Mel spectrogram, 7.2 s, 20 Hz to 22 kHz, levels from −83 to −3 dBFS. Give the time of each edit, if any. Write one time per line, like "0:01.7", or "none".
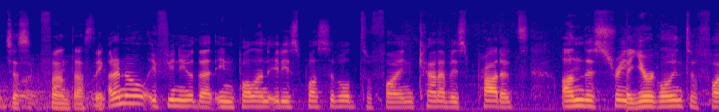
0:01.0
0:06.3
